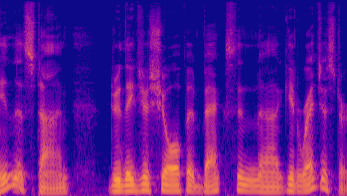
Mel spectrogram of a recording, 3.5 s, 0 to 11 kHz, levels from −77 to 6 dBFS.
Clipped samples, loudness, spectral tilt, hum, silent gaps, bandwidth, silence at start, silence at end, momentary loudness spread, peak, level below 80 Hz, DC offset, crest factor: under 0.1%; -21 LUFS; -6.5 dB/octave; none; none; 11 kHz; 0 s; 0 s; 6 LU; -4 dBFS; -38 dBFS; under 0.1%; 16 dB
